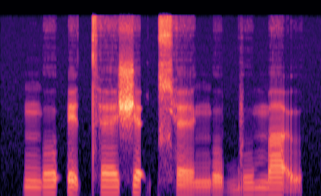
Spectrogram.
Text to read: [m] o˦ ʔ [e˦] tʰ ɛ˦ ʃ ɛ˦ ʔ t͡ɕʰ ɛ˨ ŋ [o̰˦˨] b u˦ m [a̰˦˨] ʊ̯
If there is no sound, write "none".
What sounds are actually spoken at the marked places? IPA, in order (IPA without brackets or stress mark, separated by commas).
ŋ, ḛ˦˨, o˨, a̰˦˨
